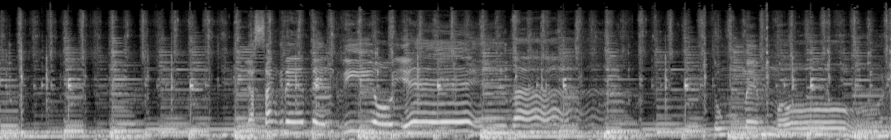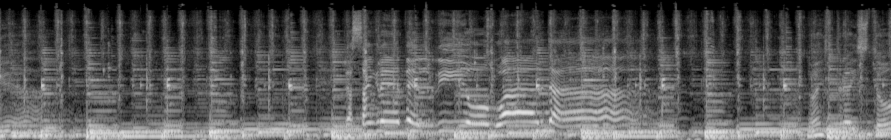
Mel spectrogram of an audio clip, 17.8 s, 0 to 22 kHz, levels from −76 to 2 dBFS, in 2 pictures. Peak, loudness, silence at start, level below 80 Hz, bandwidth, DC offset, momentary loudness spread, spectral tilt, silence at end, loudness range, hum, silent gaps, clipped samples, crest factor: 0 dBFS; -14 LUFS; 0 s; -28 dBFS; 20 kHz; under 0.1%; 5 LU; -5.5 dB/octave; 0 s; 2 LU; none; none; under 0.1%; 12 dB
